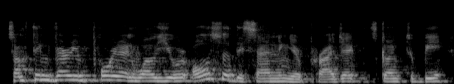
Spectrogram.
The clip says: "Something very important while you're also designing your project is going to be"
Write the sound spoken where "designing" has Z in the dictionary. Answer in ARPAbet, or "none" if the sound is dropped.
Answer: S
